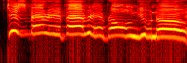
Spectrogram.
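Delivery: high, loud scolding cat; old cat voice. A narrator's reading. Old cats scolding Harriet, high loud cat voice. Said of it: "They're very old cats".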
